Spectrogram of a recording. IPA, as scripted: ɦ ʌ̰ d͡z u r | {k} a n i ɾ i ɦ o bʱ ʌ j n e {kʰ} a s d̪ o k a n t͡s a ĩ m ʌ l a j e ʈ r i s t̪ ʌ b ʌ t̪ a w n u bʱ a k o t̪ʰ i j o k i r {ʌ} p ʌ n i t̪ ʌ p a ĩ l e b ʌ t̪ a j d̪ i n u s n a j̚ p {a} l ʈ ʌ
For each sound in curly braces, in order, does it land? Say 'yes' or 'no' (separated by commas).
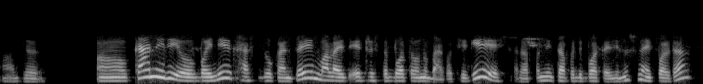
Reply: yes, yes, yes, no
